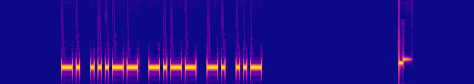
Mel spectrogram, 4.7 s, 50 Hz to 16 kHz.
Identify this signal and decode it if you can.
Morse code, heard as a keyed tone, about 31 wpm, 700 Hz. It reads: N3YNU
